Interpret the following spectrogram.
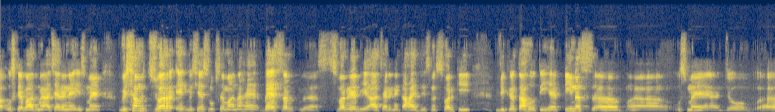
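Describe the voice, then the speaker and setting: A man teaching an exam-prep lecture. He explains slowly, asks his own questions and then answers them, with many pauses and filler sounds. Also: fairly high pitch, a bit bright, lo-fi sound. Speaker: Ayurveda teacher.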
